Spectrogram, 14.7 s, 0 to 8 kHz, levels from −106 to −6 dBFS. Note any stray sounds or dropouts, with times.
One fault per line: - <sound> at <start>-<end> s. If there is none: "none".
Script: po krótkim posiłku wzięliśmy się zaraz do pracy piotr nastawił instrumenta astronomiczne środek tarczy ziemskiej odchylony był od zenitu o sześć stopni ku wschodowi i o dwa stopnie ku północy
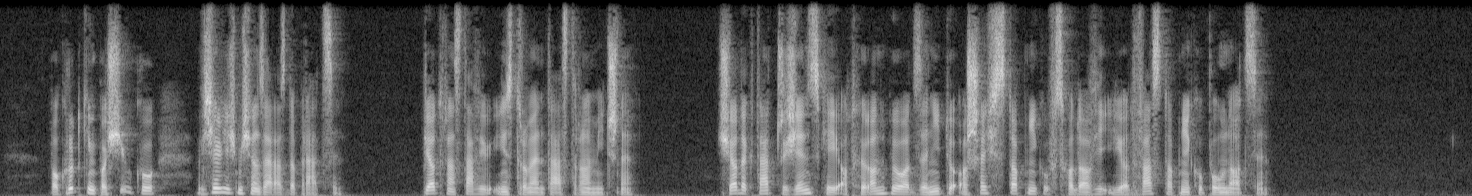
none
